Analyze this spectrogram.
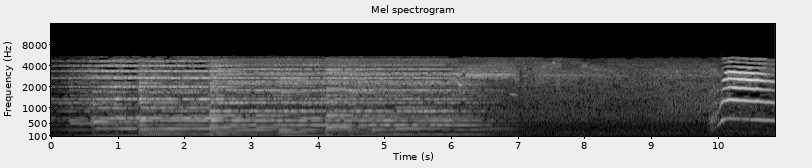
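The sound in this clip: A cat meows in a domestic scene. A long, wavering, drawn-out cry comes first, then after a quieter stretch a short, louder meow with falling pitch.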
